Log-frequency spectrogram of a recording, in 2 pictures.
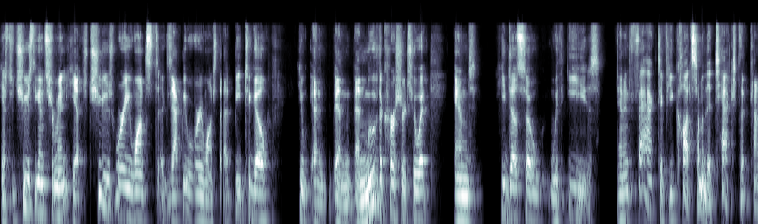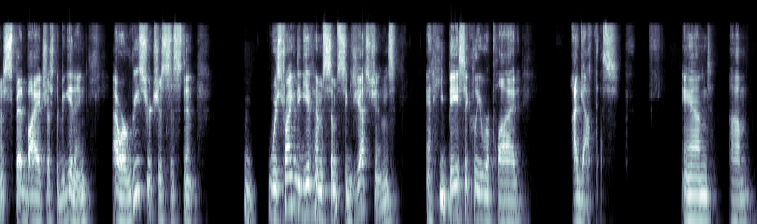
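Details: Adult male speaker; normal speech.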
